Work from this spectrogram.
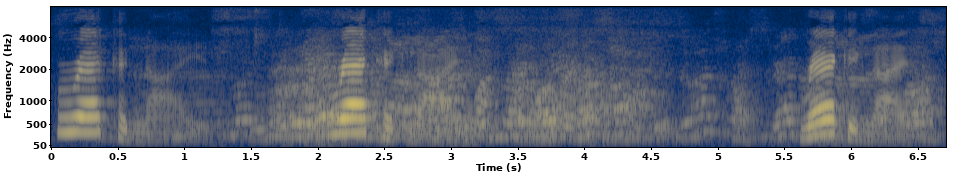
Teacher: The first syllable is higher and longer than the other. And it's the eh sound, the clear eh sound. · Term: stressed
